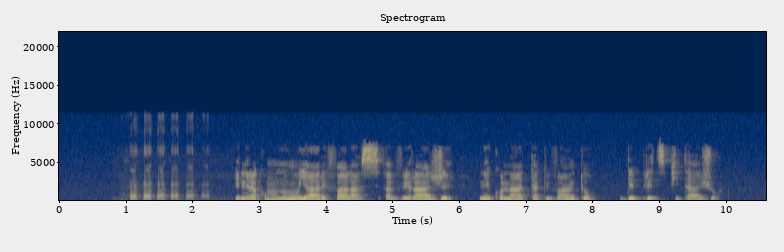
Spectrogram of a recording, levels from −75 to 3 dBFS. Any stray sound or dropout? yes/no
yes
